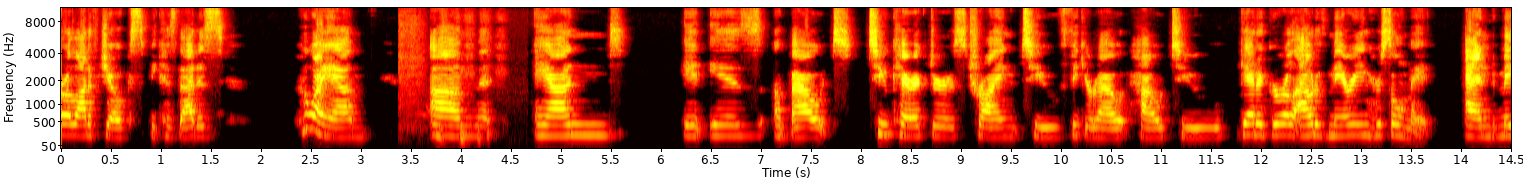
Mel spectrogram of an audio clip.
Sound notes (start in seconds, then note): 3.4 laughs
